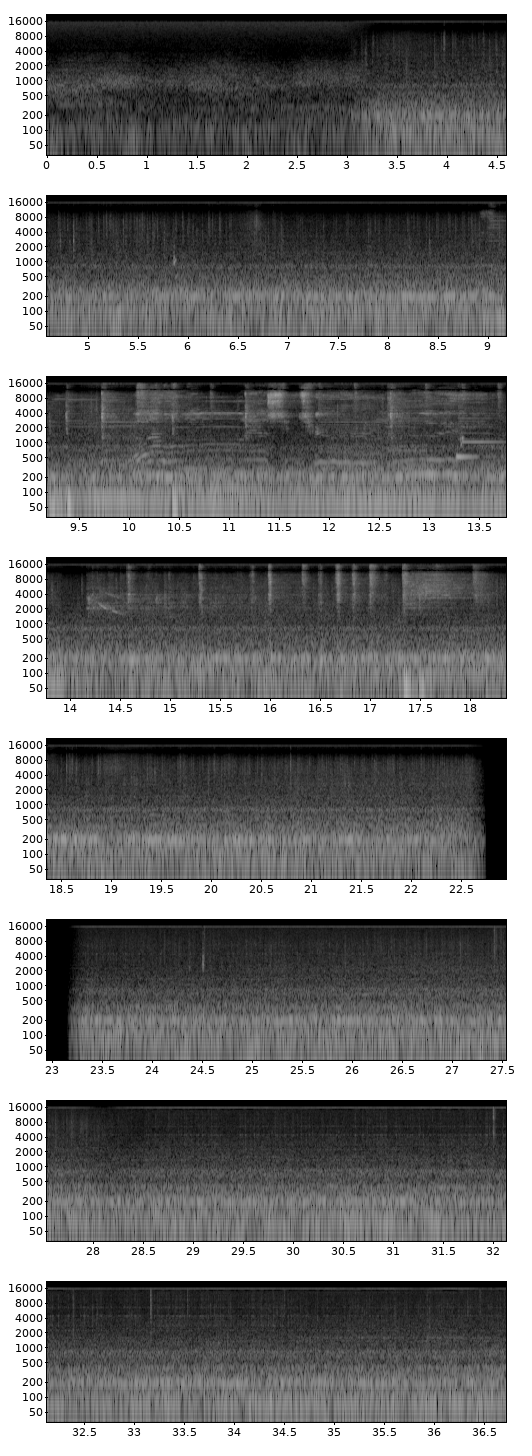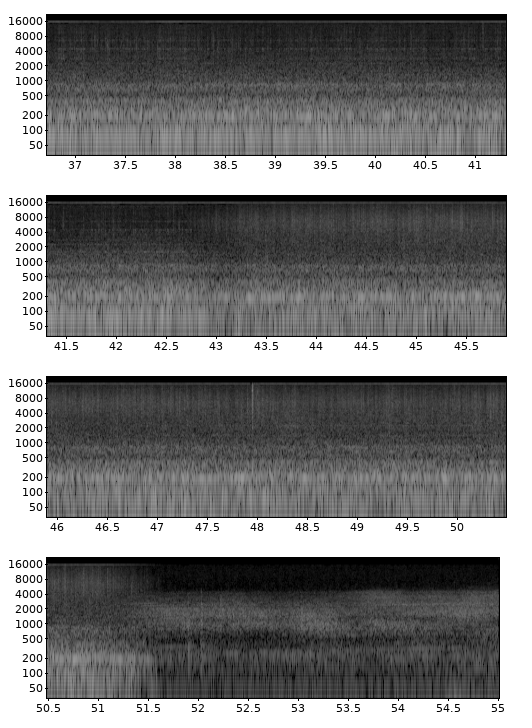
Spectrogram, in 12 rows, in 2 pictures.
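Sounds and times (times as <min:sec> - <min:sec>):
low engine hum: 0:00.0 - 0:55.0
road rumble: 0:00.0 - 0:55.0.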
